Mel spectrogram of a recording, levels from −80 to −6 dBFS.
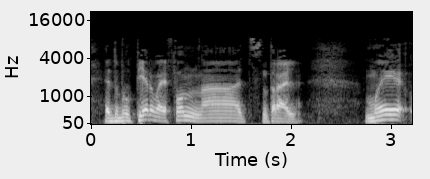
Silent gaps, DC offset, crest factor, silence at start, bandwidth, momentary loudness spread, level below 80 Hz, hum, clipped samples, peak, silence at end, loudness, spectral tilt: none; under 0.1%; 14 dB; 0 s; 8.4 kHz; 7 LU; -48 dBFS; none; under 0.1%; -8 dBFS; 0 s; -21 LUFS; -7.5 dB/octave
